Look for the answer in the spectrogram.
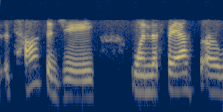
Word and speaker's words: autophagy: Autophagy. – You got to spell it. – I think it's A-T-O-P-H-O-G-Y. – I got to look it up. It sounds like esophagus.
